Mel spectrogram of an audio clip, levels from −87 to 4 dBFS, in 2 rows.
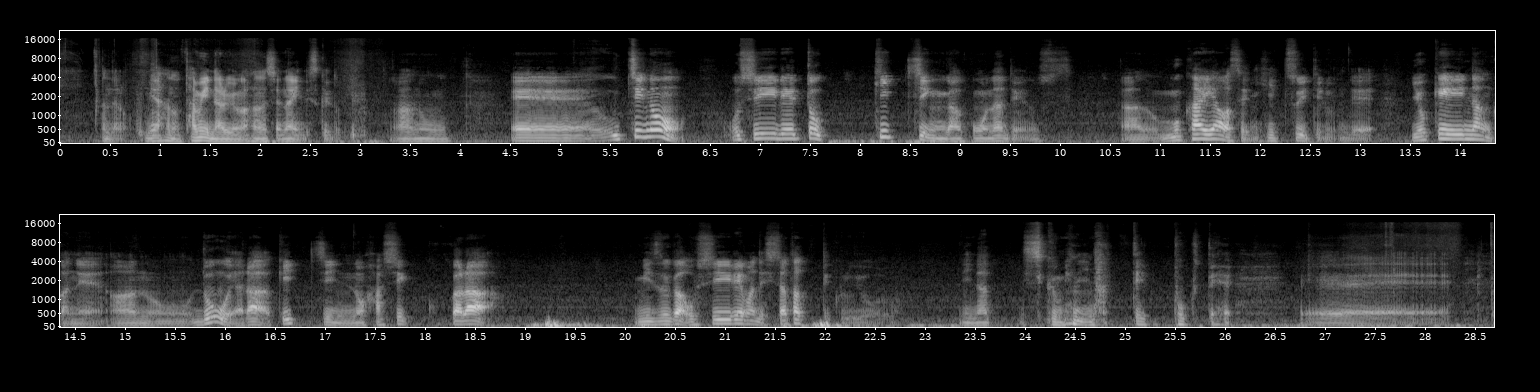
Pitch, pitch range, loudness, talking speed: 95 Hz, 80-125 Hz, -26 LUFS, 240 characters per minute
